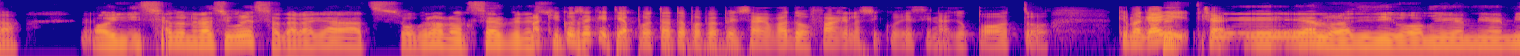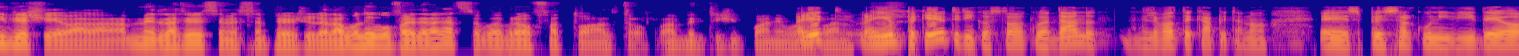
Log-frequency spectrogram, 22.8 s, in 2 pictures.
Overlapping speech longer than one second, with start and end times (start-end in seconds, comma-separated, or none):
4.0-5.5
